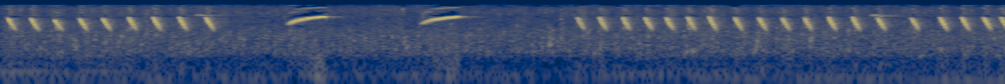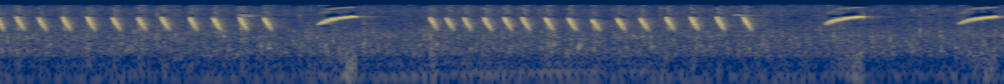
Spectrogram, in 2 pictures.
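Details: Repeated high, rapid sunbird trills, each run closed by a sharp rising whistled note, recurring over several seconds. Used as a model song for caged birds.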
